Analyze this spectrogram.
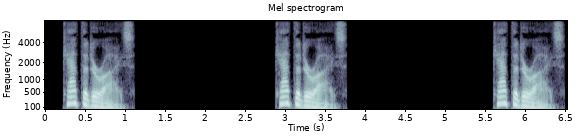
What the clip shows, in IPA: ˈkæθ ɪ təˌraɪz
